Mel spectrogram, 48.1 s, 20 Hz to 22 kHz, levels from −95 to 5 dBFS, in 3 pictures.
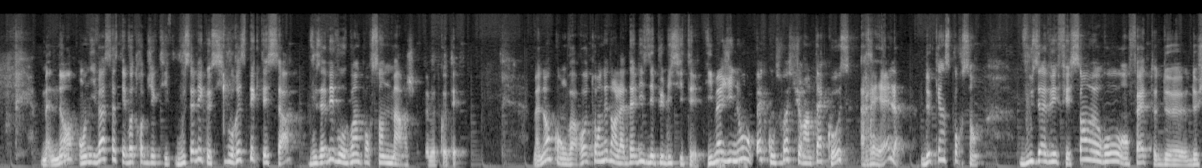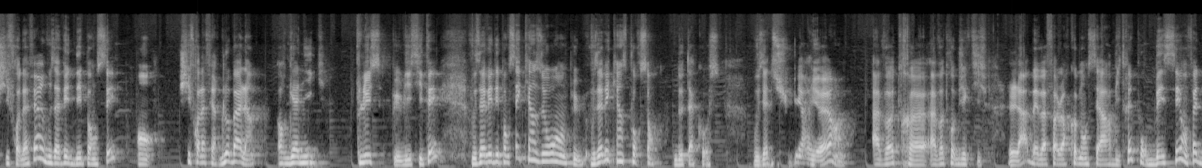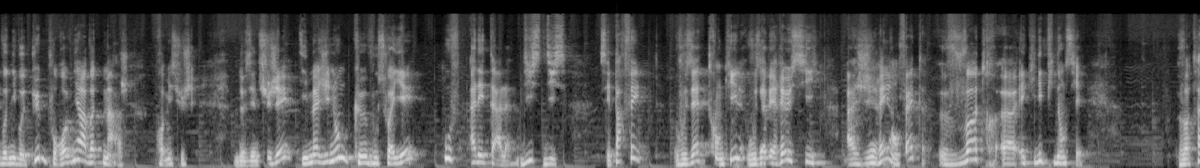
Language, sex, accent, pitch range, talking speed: French, male, French, 125-180 Hz, 165 wpm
